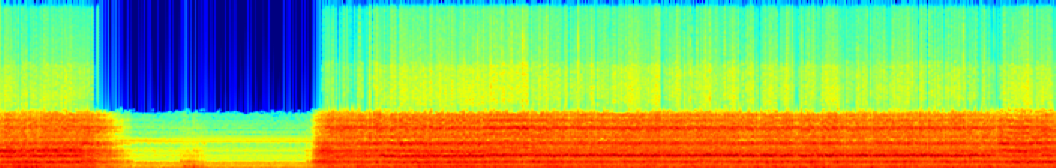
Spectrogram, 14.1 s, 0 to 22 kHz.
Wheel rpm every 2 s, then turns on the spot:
140, 0, 140, 220, 230, 230, 230.
none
